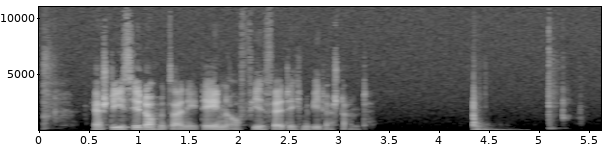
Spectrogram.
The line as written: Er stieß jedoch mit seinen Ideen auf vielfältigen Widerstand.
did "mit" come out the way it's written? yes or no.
yes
